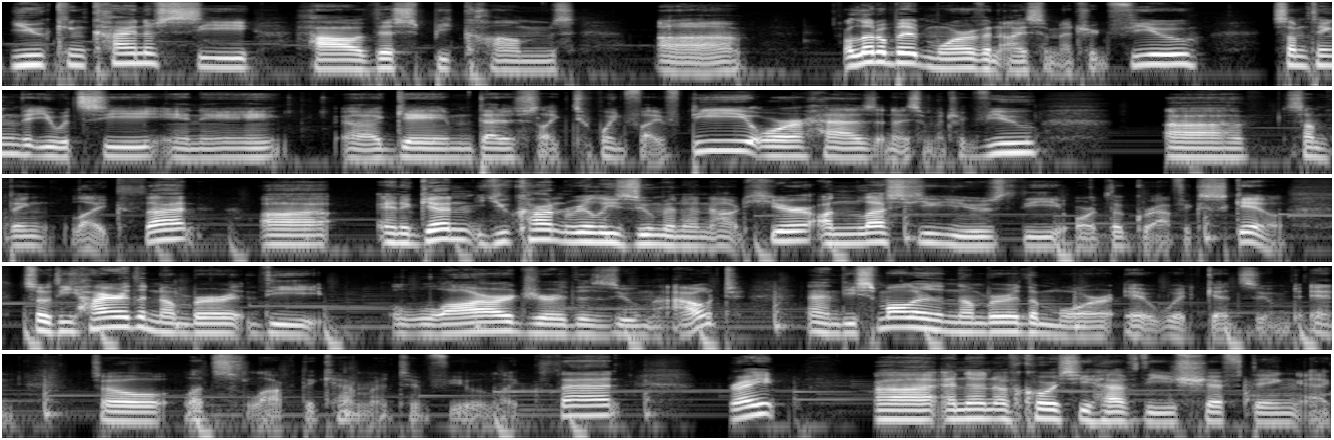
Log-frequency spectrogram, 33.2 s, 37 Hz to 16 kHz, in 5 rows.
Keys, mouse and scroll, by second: 2.2-3.1 shift+middle drag, 4.2 ctrl+s, 4.7-5.3 middle drag, 6.0-7.4 middle drag, 8.0 ctrl+s, 9.1 middle click, 10.1 ctrl+s, 10.5-10.8 middle drag, 11.2 ctrl+s, 17.9-20.4 drag, 20.9-24.1 drag, 26.0 q, 26.6 q, 26.9-29.2 shift+middle drag, 29.4 q, 29.7 ctrl+s, 32.2-33.2 drag.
